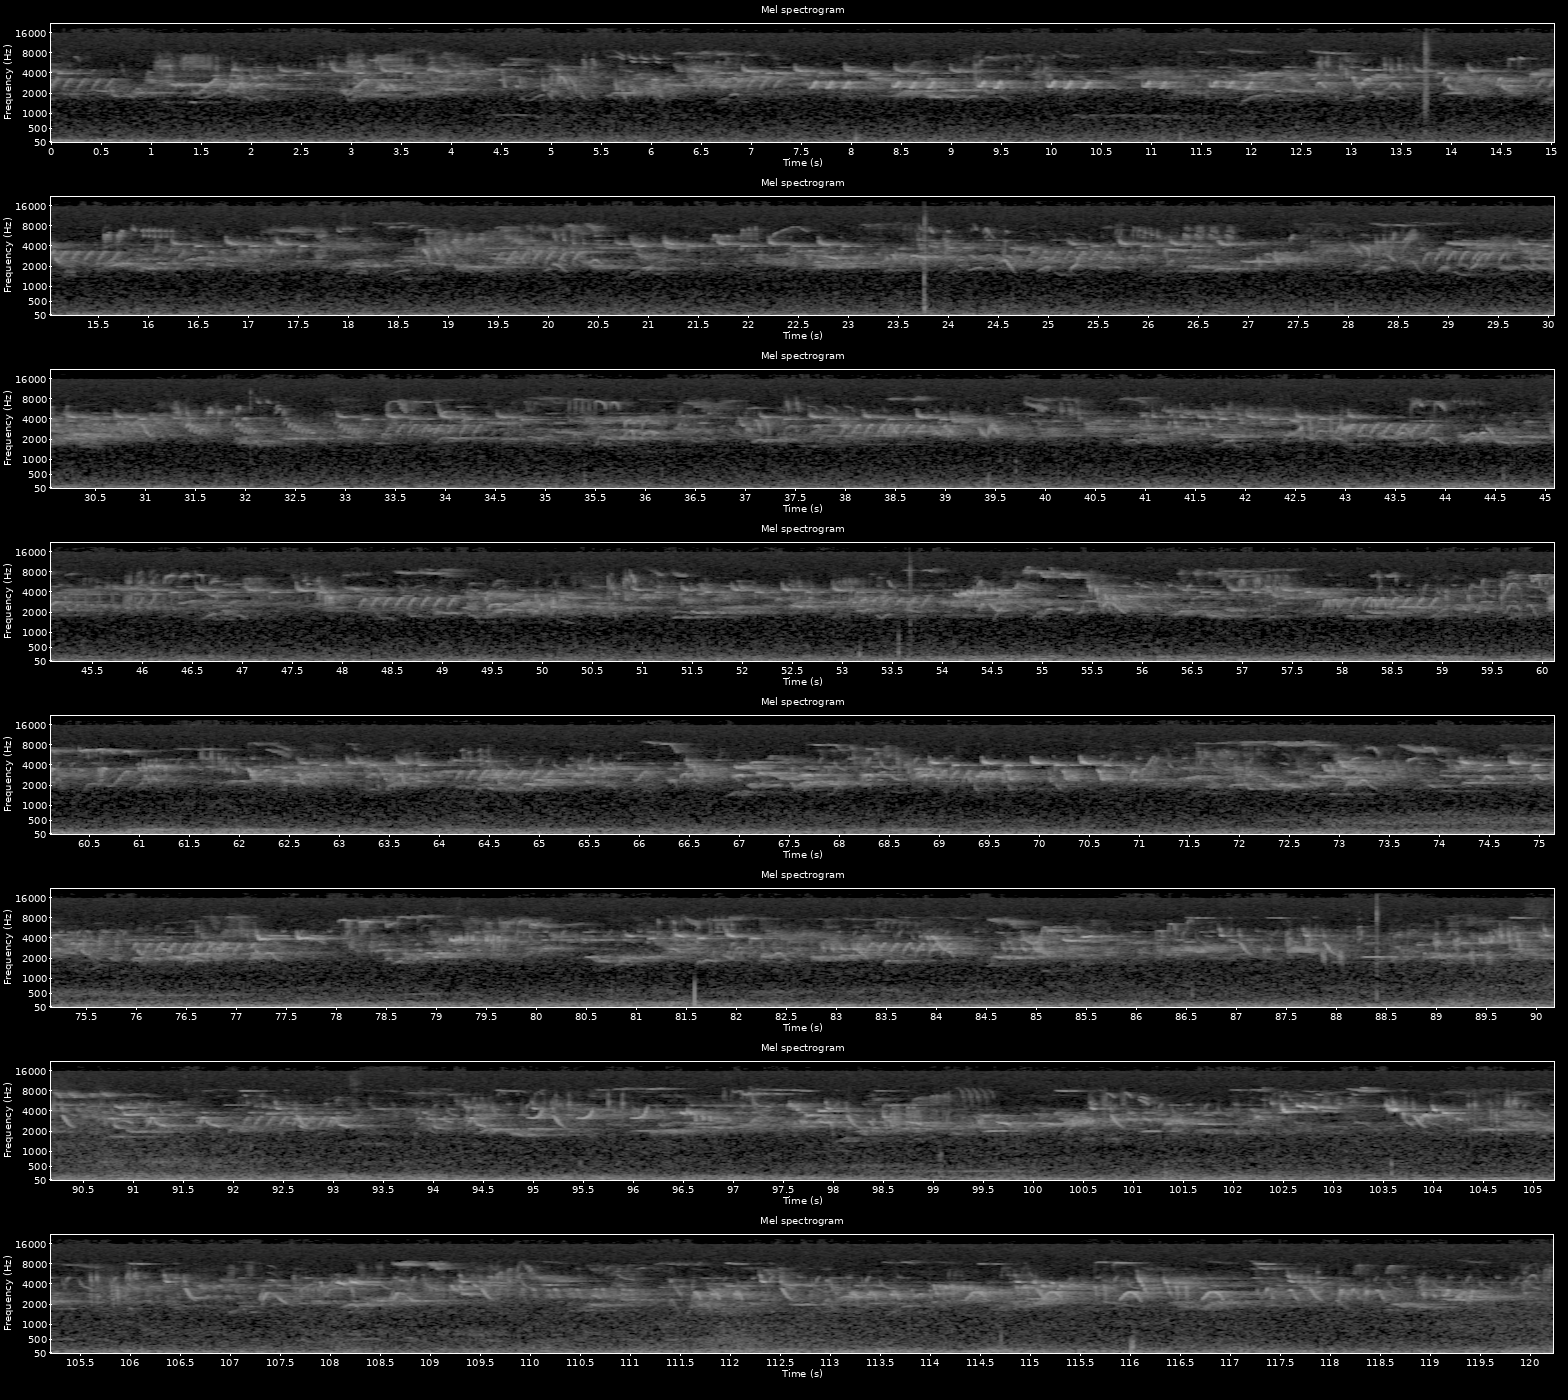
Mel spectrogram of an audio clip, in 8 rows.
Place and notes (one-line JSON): {"title": "Unnamed Road, Taunusstein, Deutschland - Märzcamp 2019", "date": "2019-03-24 05:42:00", "description": "Frühmorgendliche Vogelstimmen in der Nähes der Quelle der Walluf", "latitude": "50.10", "longitude": "8.12", "altitude": "450", "timezone": "Europe/Berlin"}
